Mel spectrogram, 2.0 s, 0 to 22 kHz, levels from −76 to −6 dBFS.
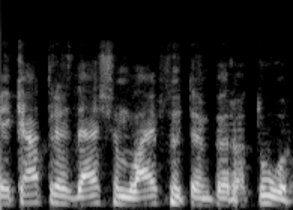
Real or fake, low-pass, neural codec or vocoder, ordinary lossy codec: fake; 9.9 kHz; vocoder, 22.05 kHz, 80 mel bands, WaveNeXt; AAC, 64 kbps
